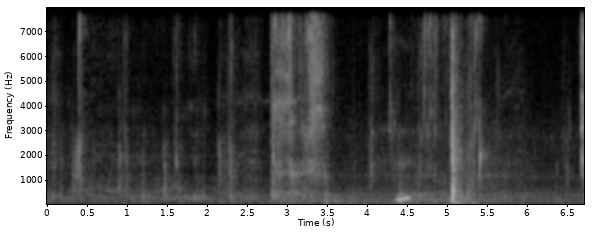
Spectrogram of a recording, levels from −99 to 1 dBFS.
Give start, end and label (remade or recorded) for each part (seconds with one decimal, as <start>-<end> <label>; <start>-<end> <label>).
0.0-0.6 recorded; 0.6-2.1 remade; 2.1-6.7 recorded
